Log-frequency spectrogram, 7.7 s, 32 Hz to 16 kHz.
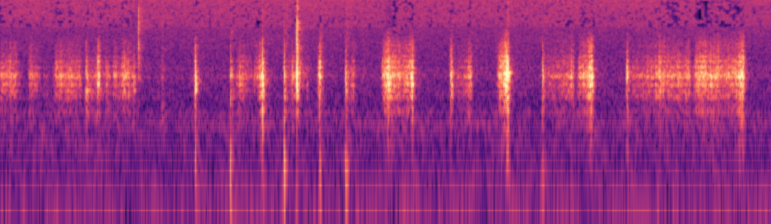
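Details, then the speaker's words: Canadian Westinghouse Model 684 tube radio, tubes tested good, on a variac around 75–100 volts: faint scratchy output with irregular crackles and pops while probing the audio stage, slightly better at the volume control output; weak distorted audio, cause not confirmed. "that's not very good what about let me touch it now output of the volume control that sounds a little better"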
